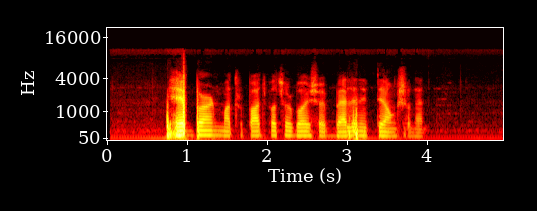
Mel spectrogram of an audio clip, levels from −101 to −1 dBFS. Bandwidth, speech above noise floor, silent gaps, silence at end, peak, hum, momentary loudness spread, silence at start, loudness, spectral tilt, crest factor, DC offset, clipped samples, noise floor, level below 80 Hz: 10 kHz; 42 dB; none; 1 s; 0 dBFS; none; 20 LU; 0.75 s; -24 LUFS; -8 dB/octave; 26 dB; under 0.1%; under 0.1%; -66 dBFS; -46 dBFS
